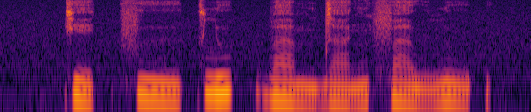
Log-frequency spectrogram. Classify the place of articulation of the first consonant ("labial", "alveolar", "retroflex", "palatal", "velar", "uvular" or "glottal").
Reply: velar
